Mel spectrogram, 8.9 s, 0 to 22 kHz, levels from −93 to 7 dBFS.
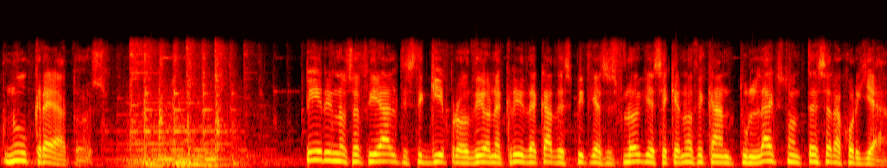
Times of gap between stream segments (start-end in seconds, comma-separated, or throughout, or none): none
